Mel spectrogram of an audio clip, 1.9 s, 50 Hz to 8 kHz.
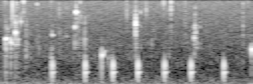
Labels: {"label": "biophony, knock croak", "recorder": "SoundTrap 300"}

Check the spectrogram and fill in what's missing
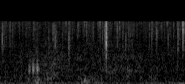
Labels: {"label": "biophony", "recorder": "SoundTrap 300"}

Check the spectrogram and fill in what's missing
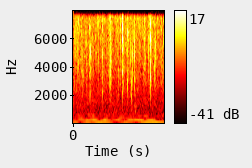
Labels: {"label": "biophony, midshipman", "recorder": "SoundTrap 500"}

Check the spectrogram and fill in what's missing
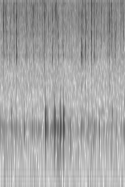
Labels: {"label": "ambient", "recorder": "HydroMoth"}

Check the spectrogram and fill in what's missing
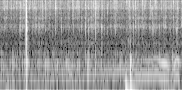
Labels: {"label": "biophony, cascading saw", "recorder": "HydroMoth"}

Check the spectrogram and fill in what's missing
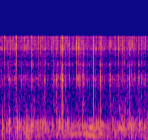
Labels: {"label": "biophony, cascading saw", "recorder": "HydroMoth"}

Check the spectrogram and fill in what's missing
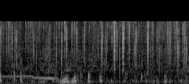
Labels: {"label": "biophony, cascading saw", "recorder": "SoundTrap 600 or HydroMoth"}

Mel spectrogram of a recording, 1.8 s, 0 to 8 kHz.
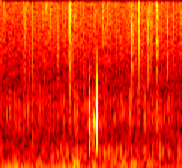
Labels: {"label": "biophony, damselfish", "recorder": "SoundTrap 500"}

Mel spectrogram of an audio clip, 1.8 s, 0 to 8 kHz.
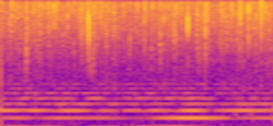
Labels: {"label": "biophony, midshipman", "recorder": "SoundTrap 500"}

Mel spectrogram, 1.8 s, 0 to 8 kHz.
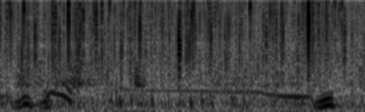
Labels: {"label": "biophony, cascading saw", "recorder": "SoundTrap 600 or HydroMoth"}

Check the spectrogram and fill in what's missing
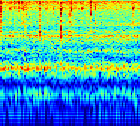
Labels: {"label": "anthrophony, boat engine", "recorder": "HydroMoth"}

